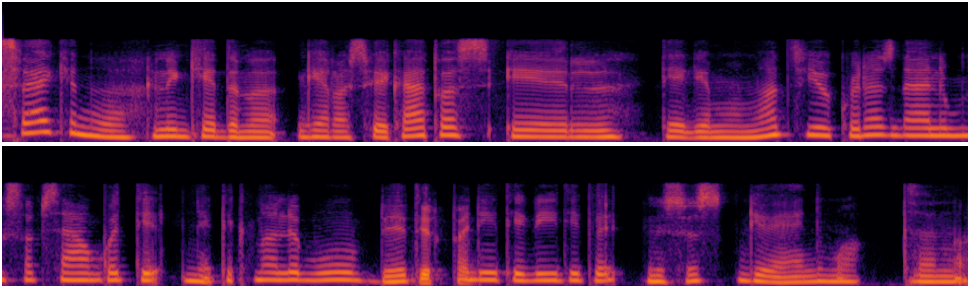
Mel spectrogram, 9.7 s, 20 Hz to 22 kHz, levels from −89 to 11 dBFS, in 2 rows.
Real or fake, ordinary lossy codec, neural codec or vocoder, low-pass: fake; AAC, 96 kbps; codec, 16 kHz, 1 kbps, X-Codec, HuBERT features, trained on balanced general audio; 7.2 kHz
